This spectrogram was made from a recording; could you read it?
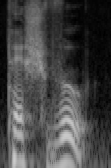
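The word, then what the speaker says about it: teshvu (תשבו): Now, that phrase, you shall dwell, is translated from the Hebrew word teshvu. Teshvu, you shall dwell. It's spelled tav shin bet vav, teshvu.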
